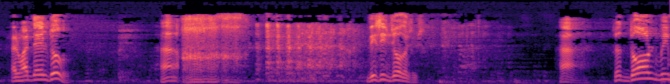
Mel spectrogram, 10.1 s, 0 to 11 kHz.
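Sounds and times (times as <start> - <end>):
speech: 0.2 - 1.1, 2.4 - 3.2, 4.0 - 6.4, 8.4 - 10.0
person imitating people snoring while meditating: 2.4 - 3.8
laughter: 3.8 - 5.5, 6.6 - 7.6.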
